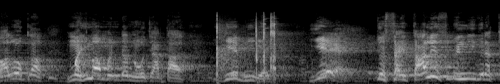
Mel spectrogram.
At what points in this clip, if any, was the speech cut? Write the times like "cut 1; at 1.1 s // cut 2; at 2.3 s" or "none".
cut 1; at 3.6 s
